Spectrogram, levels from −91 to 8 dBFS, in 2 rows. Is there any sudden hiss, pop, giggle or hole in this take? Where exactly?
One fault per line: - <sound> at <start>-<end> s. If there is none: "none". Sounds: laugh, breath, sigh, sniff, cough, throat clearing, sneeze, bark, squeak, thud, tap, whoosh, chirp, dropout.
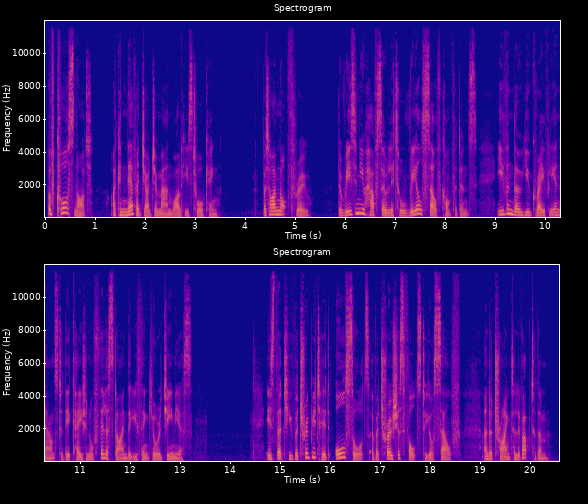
none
